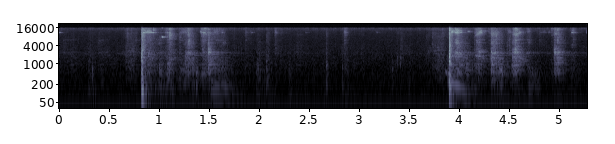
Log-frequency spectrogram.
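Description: Two kicks thudding into a hanging heavy punching bag, about three seconds apart. Each is followed by a short rattle from the bag's mount and metal frame as the bag swings.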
